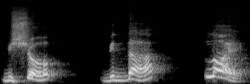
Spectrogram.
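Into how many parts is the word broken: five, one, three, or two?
three. The word is broken into three separate parts. "তিনটা"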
